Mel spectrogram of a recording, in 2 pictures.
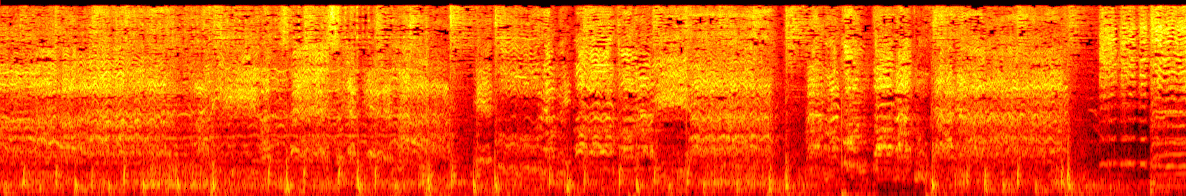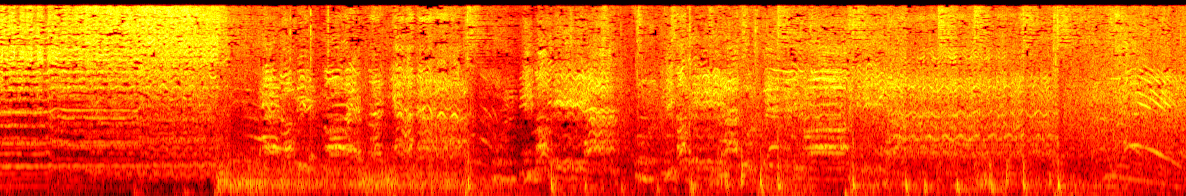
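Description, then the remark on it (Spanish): A packed audience at the Gran Teatro Falla gives a standing ovation, many in the stalls and the upper gallery standing with arms raised, with dense, continuous loud applause and cheering shouts that swell and hold throughout, briefly thinning midway as a more tonal, voice-like passage rises. “Pues de nuevo de pie, parte del aforo de este gran teatro Falla, que está a rebosar, muchos del patio de butaca de pie, aplaudiendo, brazos en alto, la parte alta del paraíso también de pie”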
